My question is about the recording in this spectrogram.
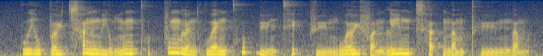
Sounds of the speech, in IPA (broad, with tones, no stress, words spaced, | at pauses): kʷiː˨˧wpɵ˨ɥ t͡sʰɐ˧ŋmiː˨˩wn̪ʊ˧ŋ pʰʊ˨˥k̚fʊ˥ŋlɵ˨n kʷɛː˧ŋkʷʰɪ˥k̚yː˨˩n t̪ʰɪ˥k̚fyː˨m wɵ˥ɥfɐ˨˩ŋ liː˥mt͡sʰɐ˧k̚ n̪ɐ˨mpʰyː˨mn̪ɐ˨˩m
